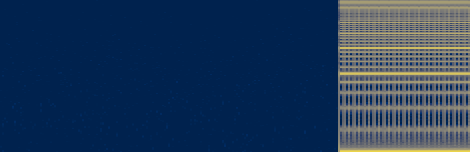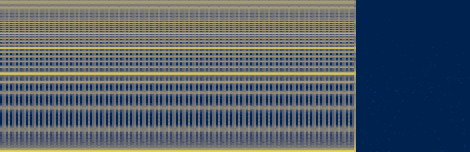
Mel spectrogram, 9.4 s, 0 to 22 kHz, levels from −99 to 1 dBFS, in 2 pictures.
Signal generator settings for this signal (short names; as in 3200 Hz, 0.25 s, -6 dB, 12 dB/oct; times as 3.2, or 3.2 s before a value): pulse 2980 Hz, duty 20% -7 dBFS 4.85 s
